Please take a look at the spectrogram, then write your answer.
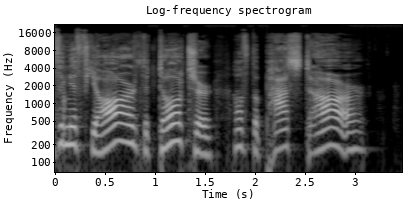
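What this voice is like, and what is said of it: Bad put-on accent, hard R's. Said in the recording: “Do that accent bad now ... it's just not good ... Dude, it's the long R's ... the hard R's ... It's so bad.”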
